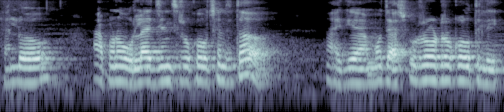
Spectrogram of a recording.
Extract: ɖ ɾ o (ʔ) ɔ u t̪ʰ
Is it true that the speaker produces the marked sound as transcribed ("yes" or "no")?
no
